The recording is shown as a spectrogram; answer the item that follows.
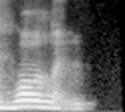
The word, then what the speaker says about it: Wolin: Before we do, I want to read something that was written by Philip Wallen. Am I pronouncing that correct? – I think he says Wolin.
